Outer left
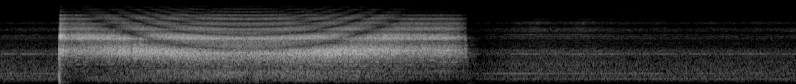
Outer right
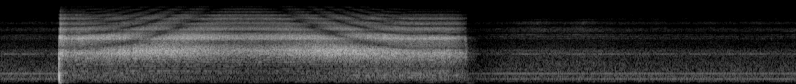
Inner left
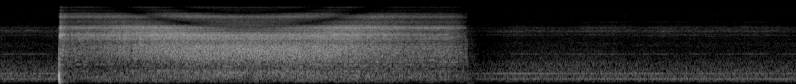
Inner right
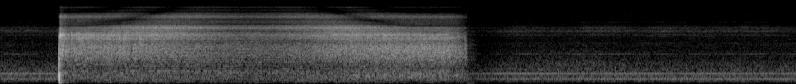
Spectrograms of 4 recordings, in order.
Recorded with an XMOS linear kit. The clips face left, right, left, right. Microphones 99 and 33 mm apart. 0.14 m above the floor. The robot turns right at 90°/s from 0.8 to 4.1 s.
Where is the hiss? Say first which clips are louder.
Outer right 4 dB, inner right 7 dB; 60° right, 0.6 m; by 4.8 s 125° right, 0.6 m.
